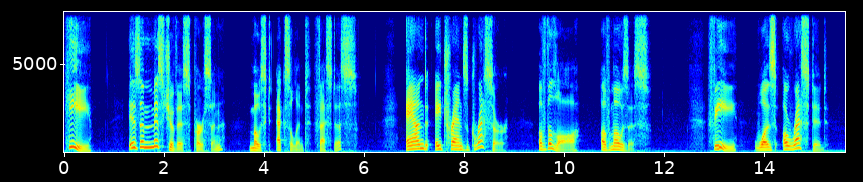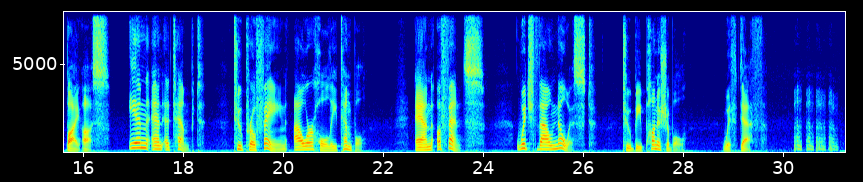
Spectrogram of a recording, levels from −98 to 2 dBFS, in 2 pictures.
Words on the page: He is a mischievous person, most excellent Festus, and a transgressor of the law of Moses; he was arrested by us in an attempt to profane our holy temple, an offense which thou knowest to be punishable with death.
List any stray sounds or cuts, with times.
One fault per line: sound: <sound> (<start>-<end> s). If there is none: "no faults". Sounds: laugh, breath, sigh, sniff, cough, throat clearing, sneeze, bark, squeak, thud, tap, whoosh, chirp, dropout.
sound: laugh (30.2-31.1 s)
